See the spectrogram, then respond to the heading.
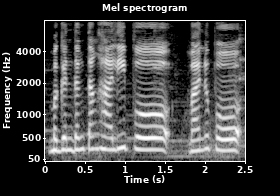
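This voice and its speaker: A woman playing a sweet, bashful young girlfriend in a radio drama, polite and expressive. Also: sits high, unhurried, soft background music. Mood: polite, amused.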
